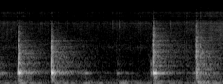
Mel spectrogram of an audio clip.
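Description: Vegetables for hwayangjeok, a Korean skewered dish, stir-fry separately side by side in a pan: four ringing clanks of a utensil striking the pan sound over a faint background sizzle.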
